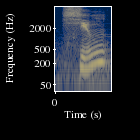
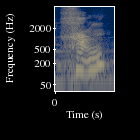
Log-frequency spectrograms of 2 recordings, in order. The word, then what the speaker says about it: 行: Rick, on It's a Word, xíng or háng. This is one of the few characters in the foundation course that has two very common pronunciations that are separate and have separate meanings.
